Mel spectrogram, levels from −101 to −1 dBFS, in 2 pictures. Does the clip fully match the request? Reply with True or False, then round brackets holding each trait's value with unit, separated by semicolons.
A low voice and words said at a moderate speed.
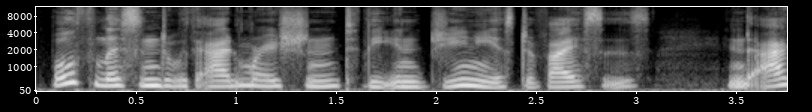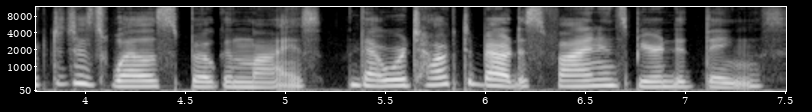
False (230 Hz; 190 wpm)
